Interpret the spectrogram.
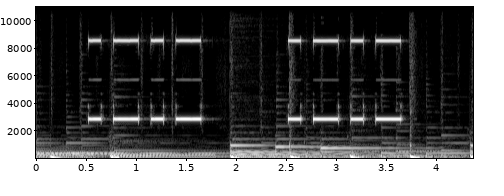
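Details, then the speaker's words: Reminder beep from an Omnipod insulin pump system, signalling the user to turn on the PDM and read the on-screen message. "Lorsque vous entendez un rappel, allumez votre PDM et lisez le message qui s'affiche sur l'écran."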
